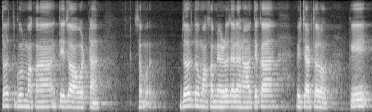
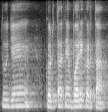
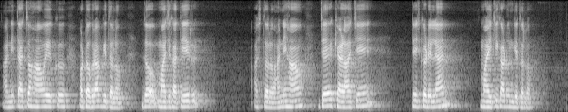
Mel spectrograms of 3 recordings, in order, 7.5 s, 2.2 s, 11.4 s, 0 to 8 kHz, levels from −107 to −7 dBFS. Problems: background conversations at intervals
